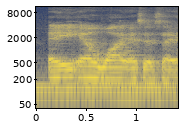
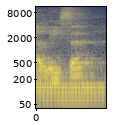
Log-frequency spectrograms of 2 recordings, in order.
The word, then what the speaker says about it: Alyssa: Their name is spelled Alyssa. Alyssa. And they're like, sorry, it's Elisa.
